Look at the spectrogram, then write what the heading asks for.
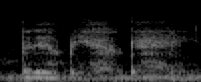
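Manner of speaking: whispered aside under the breath; conspiratorial whispered reassurance. Real, not acted. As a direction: let it slip out as a private whisper. Whispered aside about hurting feelings.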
